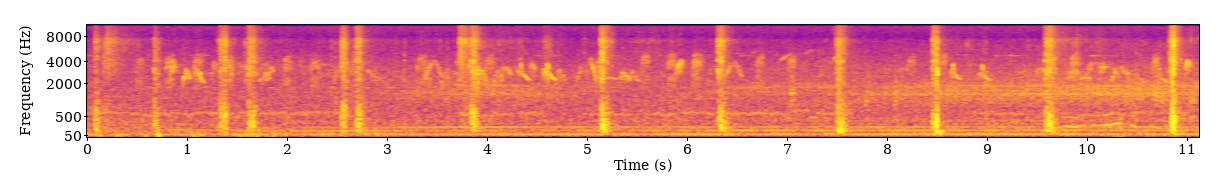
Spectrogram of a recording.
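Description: Strokes of a hand blade slashing grass and brush, sharp and evenly spaced at about one a second, with faint bird chirps in the first half.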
